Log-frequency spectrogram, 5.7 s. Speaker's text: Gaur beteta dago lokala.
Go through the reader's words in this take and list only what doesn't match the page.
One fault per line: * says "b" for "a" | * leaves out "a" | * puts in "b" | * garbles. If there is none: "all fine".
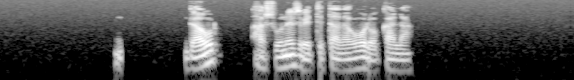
* puts in "asunez"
